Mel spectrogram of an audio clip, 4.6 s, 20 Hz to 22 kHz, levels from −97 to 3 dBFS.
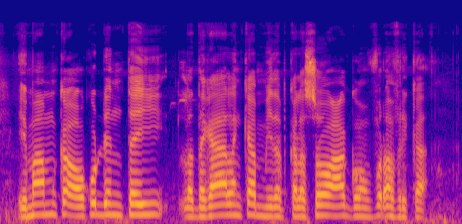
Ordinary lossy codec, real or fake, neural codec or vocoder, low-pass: none; real; none; 14.4 kHz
